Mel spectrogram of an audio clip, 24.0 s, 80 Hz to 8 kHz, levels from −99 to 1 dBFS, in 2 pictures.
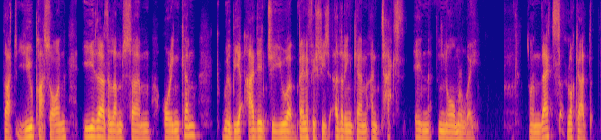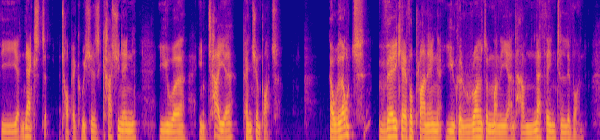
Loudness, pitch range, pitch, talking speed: -22 LUFS, 105-120 Hz, 110 Hz, 140 wpm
